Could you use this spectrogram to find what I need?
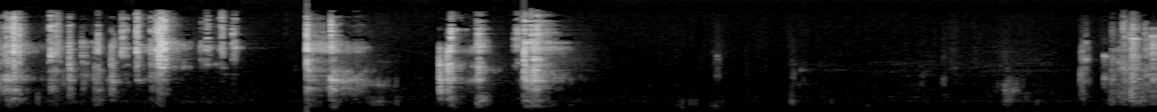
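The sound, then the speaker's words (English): A utensil stirs seasonings into chili in a pot, scraping and clinking against the metal in bursts of rapid clatter. Stretches of near silence separate the bursts. “Stir it around a little bit here, y'all, just to get the seasonings kind of meshed in.”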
